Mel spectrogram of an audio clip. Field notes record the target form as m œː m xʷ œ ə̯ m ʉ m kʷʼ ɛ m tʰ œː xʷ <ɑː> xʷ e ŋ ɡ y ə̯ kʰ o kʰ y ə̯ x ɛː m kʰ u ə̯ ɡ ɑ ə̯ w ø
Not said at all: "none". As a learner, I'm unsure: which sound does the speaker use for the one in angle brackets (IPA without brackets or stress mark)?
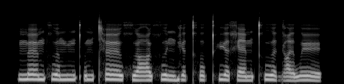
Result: ɑː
